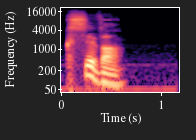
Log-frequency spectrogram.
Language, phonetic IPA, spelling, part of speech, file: Polish, [ˈksɨva], ksywa, noun, Pl-ksywa.ogg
